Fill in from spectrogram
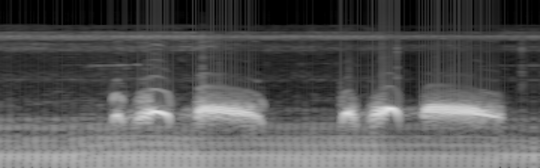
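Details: Spotted dove in full voice, a call meant to provoke a rival and used as a lure: two short hooked coos, then a long burry note, given twice over a steady low throbbing engine hum.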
